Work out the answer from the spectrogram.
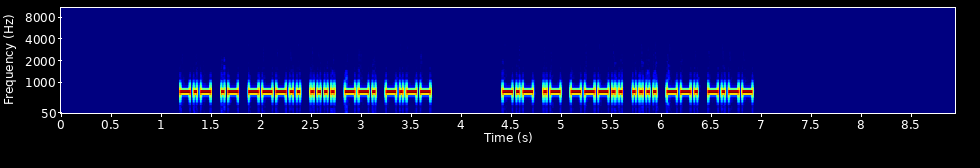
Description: Morse code, heard as a keyed tone, about 36 wpm, 700 Hz. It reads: KA8HGY KA8HGY
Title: USA Call Signs - 6 Characters - Repeated 2x - 35wpm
